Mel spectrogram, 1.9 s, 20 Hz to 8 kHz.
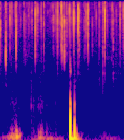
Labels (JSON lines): {"label": "biophony, double pulse", "recorder": "SoundTrap 300"}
